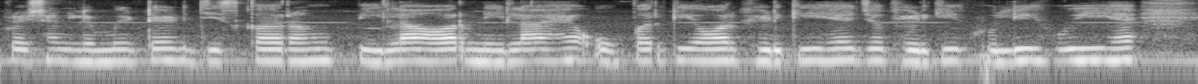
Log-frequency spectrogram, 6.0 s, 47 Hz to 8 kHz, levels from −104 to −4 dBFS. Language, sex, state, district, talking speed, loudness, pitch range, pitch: Hindi, female, Gujarat, Valsad, 170 wpm, -18 LUFS, 190-200 Hz, 195 Hz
